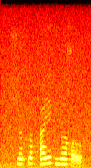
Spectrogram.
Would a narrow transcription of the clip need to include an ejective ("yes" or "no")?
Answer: yes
